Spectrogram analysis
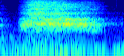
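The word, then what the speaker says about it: יה: Y esa palabra se pronuncia así, Ha, porque en el original no tiene vocales, solamente consonantes.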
